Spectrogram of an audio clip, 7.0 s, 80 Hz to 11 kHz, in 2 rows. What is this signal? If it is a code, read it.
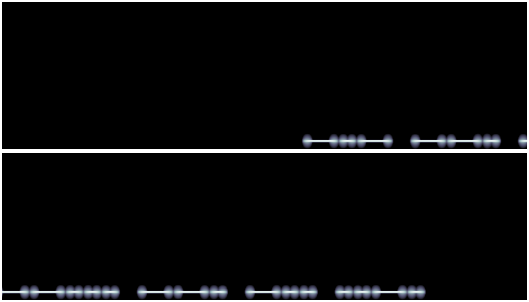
Morse code, heard as a keyed tone, about 20 wpm, 700 Hz. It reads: KG7GDF
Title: USA Call Signs - 6 Characters - Repeated 3x - 20wpm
